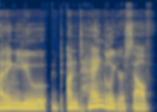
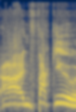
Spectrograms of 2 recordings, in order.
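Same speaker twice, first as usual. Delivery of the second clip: very shrill, high, loud, slow, drawn-out comic outburst; 10 semitones higher, 5 dB louder than usual. Retelling a movie scene: imitating Will Ferrell's Austin Powers character. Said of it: "You're like Will Ferrell's character in Austin Powers".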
